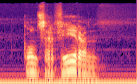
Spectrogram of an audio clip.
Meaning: 1. to preserve 2. to can (preserve)
- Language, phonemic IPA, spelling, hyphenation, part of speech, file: Dutch, /kɔnzɛrˈveːrə(n)/, conserveren, con‧ser‧ve‧ren, verb, Nl-conserveren.ogg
